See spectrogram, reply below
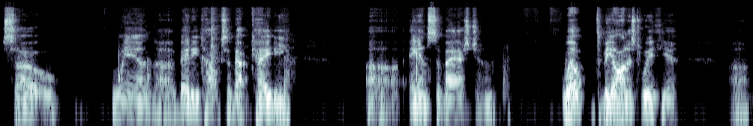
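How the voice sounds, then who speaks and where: A man hosting a casual livestream, talking to viewers in a halting, hesitant way with repeated phrases and a husky voice. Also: fairly low pitch, slight background noise.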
